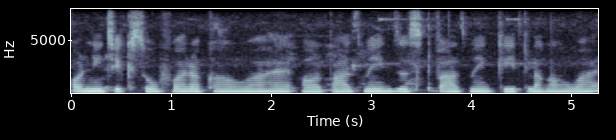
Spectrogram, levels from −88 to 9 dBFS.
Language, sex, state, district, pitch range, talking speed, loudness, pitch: Hindi, female, Uttar Pradesh, Varanasi, 205-210 Hz, 205 wpm, -14 LUFS, 205 Hz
